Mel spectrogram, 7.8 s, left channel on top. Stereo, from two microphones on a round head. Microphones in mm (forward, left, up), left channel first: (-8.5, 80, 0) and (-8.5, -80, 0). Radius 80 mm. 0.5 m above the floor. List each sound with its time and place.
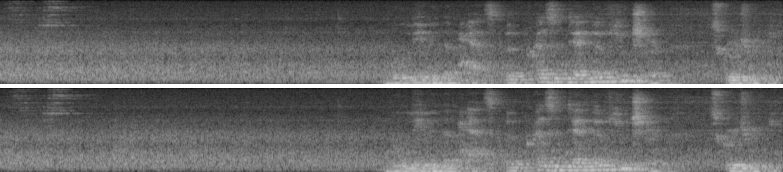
3.8 s a man speaking: 65° right (ahead or behind), 1.6 m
